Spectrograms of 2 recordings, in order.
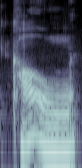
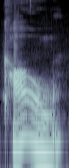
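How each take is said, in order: The two takes are said the same way.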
